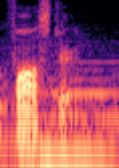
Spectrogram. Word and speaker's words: Foster: so it does I'm Foster I'll remember that easy because your name rhymes with fossil and your old thanks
